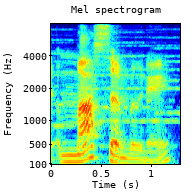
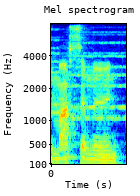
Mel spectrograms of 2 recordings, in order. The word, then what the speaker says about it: Masamune: Yeah, I pronounce it Masamune.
